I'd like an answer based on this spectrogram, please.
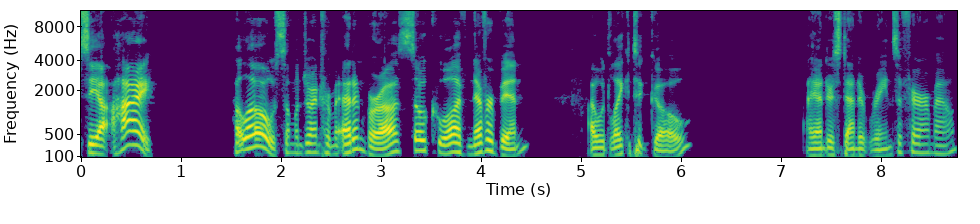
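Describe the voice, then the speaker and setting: In a North American accent, the speaker uses very wide pitch swings and long, frequent pauses, with a dry, close sound and no echo. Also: man, fairly high pitch for a man, moderate pace, quiet background. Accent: generic North American. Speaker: developer relations manager and webinar host. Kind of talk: live webinar presentation. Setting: live online webinar.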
